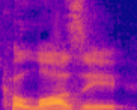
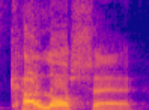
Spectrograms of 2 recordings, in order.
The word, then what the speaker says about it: kalosze: term for such items is not pronounced kalozy. I'm it's kalosze.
